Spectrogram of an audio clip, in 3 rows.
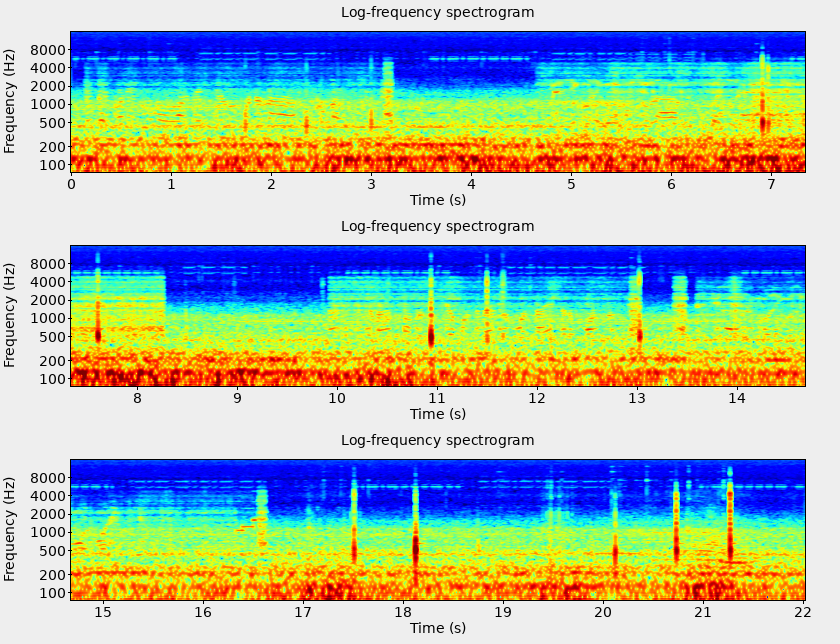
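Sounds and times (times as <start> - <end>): car engine and tyre rumble: 0.0 - 22.0.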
